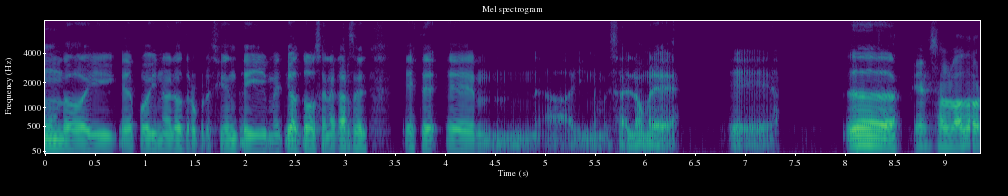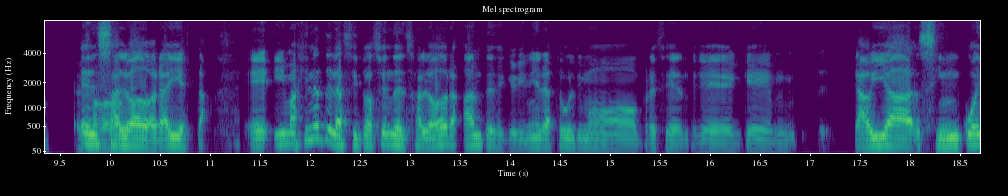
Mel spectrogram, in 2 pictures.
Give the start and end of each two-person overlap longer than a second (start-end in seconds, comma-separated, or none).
none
